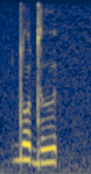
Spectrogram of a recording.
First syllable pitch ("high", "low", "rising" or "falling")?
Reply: falling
